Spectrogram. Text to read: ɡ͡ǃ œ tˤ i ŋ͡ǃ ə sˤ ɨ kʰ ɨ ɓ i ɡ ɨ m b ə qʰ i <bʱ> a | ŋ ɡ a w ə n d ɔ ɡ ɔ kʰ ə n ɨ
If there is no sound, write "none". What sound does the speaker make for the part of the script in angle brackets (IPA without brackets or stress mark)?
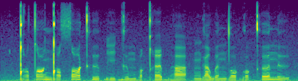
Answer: bʱ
